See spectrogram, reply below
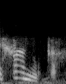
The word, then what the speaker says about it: Hanukkah: Se pronuncia Hanukkah, Shanukkah, Chanukkah, ¿cómo se dice? Hanukkah. Hanukkah. Se dice Hanukkah.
